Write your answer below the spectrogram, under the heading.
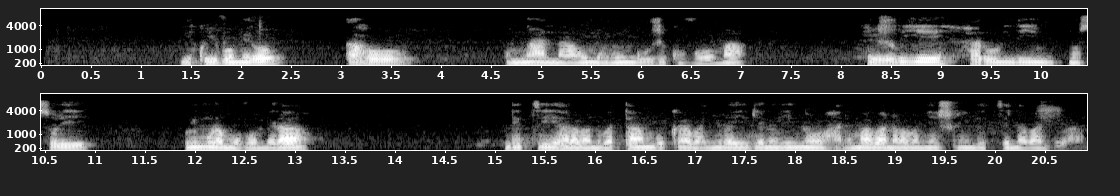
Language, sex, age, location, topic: Kinyarwanda, male, 36-49, Kigali, health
